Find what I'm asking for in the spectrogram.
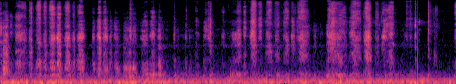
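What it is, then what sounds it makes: Leather handbag edge being sanded. The edge of a small, black grained-leather Saint Laurent handbag, hollow and empty and held open in the hands, is rubbed with a small piece of sandpaper pinched in the fingertips during a repair. Quick, bright rasping and scratching strokes run steadily along the edge over a constant low hum.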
